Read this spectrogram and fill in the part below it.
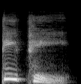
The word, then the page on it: pp: British English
